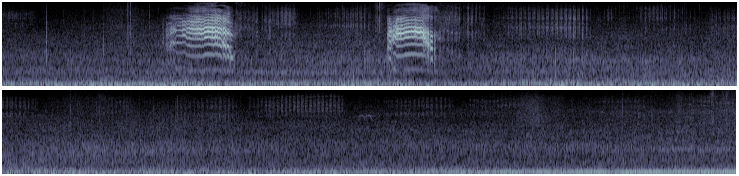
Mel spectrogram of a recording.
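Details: Stray cat on top of a wall, petted and calling out with pleasure: two clear rising-falling meows around two and four seconds, then quiet with steady low rumbling background noise.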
